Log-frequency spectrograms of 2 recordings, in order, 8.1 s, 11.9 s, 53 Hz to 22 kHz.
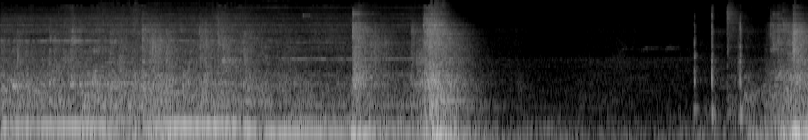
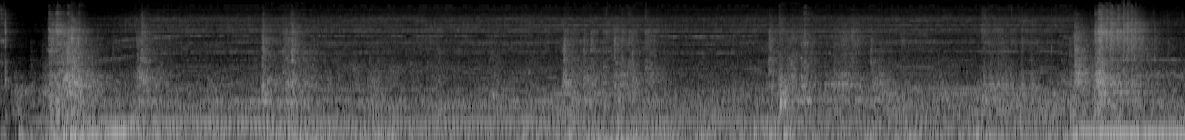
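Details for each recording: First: Metal rollers on 9x7 full-view garage door before replacement: rough rumbling run with uneven clinks and clunks as the door travels, then sharp knocks as it stops; worn metal rollers rattling in metal tracks. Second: Two 9x7 full-view garage doors after replacing the standard metal rollers with XiKe rollers: the door travels up with soft rolling and only light thumps at panel joints, with no metallic clatter; much less clunky, quiet operation.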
